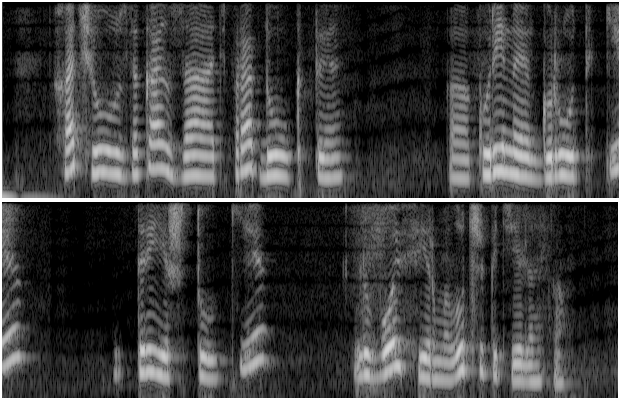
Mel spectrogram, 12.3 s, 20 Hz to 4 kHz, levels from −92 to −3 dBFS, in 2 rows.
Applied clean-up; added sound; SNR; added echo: neural mask model Resemble Enhance denoiser.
